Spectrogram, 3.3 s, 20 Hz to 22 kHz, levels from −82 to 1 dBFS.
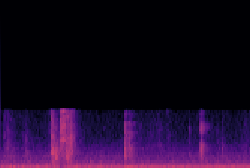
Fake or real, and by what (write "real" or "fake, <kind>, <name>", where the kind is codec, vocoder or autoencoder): real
